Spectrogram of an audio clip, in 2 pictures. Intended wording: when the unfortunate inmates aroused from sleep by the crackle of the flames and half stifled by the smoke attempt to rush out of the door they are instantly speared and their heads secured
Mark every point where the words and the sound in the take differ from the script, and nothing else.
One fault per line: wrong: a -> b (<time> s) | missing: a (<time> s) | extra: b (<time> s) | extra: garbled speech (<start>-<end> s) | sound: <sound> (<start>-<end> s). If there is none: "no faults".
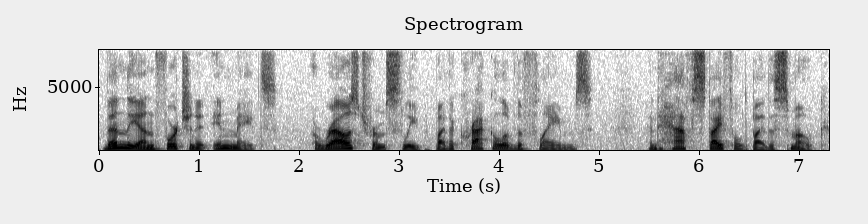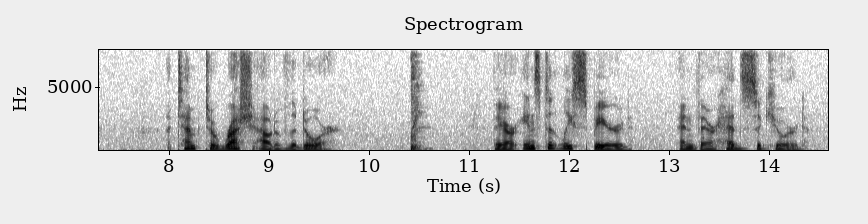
wrong: when -> then (0.0 s)
sound: thud (10.4-10.7 s)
